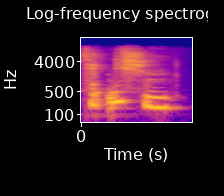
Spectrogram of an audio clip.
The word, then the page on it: technician: British English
